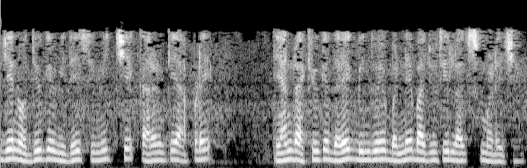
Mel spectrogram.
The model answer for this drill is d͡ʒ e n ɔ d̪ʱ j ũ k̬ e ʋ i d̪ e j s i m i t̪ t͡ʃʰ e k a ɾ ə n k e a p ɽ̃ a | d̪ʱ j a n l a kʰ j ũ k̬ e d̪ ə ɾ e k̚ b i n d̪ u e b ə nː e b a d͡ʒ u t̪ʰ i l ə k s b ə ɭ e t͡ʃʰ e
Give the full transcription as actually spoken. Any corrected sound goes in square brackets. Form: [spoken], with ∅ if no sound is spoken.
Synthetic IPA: d͡ʒ e n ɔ d̪ʱ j ũ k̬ e ʋ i d̪ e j s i m i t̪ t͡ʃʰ e k a ɾ ə [ɳ] k e a p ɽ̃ [e] | d̪ʱ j a n [ɾ] a kʰ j ũ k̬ e d̪ ə ɾ e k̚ b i n d̪ u e b ə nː e b a d͡ʒ u t̪ʰ i l ə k s [m] ə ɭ e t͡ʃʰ e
